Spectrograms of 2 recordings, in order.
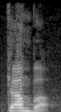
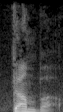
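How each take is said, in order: First: Gumbo said louder, with relish; punchy gumbo. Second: Said in the usual way. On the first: Real, not acted. Host savoring the menu, Gumbo punched loud. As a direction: hit Gumbo louder the second time.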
